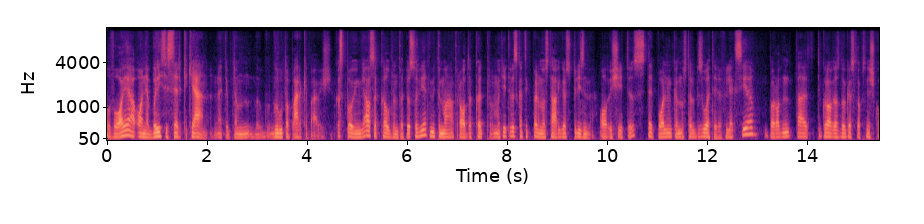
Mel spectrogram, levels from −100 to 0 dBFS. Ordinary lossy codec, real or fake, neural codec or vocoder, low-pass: AAC, 64 kbps; fake; codec, 16 kHz in and 24 kHz out, 0.6 kbps, FocalCodec, streaming, 4096 codes; 10.8 kHz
